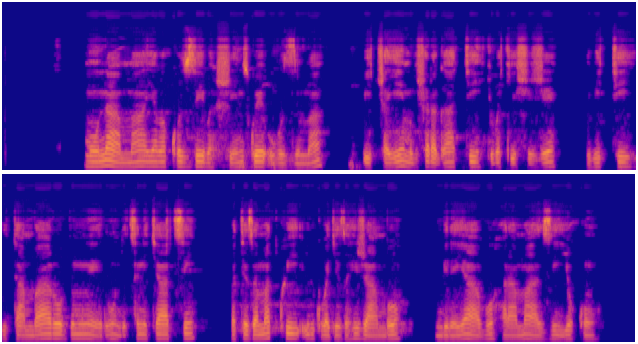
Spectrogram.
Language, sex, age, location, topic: Kinyarwanda, male, 18-24, Nyagatare, health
